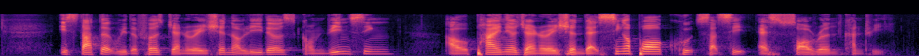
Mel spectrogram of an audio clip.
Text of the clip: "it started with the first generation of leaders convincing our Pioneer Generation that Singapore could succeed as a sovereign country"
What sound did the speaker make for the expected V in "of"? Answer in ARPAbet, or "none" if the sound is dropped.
W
